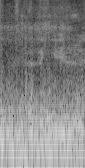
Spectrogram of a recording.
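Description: Gusty wind roars across the microphone outdoors at a high school softball field in Albert Lea, a dense low rumble that stays loud and steady through the short moment.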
